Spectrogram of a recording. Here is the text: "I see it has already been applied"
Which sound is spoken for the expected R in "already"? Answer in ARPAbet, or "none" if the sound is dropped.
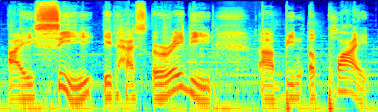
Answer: R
